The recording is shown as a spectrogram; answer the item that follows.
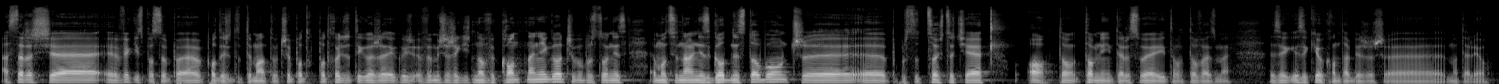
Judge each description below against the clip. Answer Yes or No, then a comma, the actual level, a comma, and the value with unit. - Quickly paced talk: Yes, fast, 200 wpm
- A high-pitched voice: No, very low, 95 Hz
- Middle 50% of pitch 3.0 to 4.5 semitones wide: No, narrow, 2.4 semitones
